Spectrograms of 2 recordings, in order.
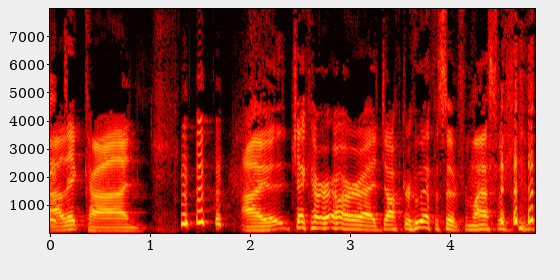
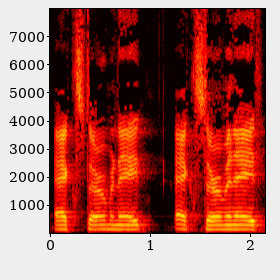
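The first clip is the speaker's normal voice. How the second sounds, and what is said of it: Dalek robotic voice impression. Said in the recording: “Dalek. ... You want more Dalek impersonations.”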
